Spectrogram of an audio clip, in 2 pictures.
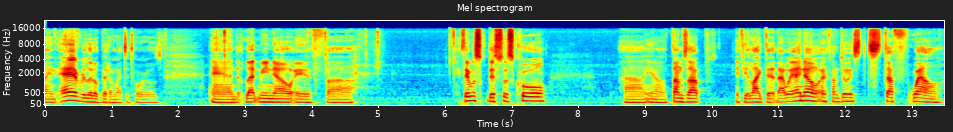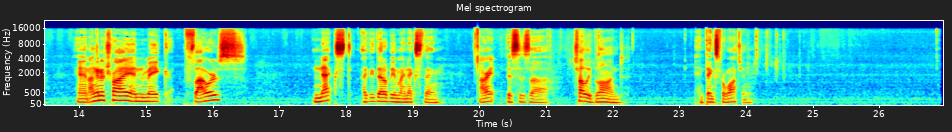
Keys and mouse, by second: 0.1 middle click, 2.9 middle click, 3.2 middle click.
